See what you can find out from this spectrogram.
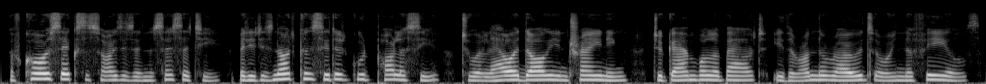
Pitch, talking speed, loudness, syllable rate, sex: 200 Hz, 185 wpm, -19 LUFS, 5.2 syllables/s, female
